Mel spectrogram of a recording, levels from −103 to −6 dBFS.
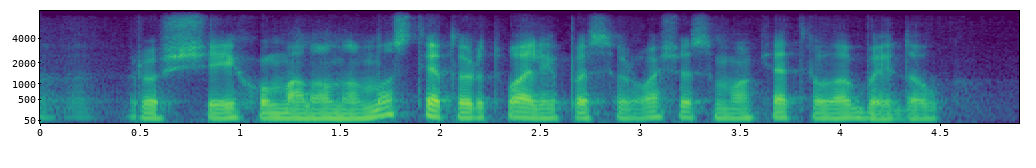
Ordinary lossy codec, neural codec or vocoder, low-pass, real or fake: Opus, 32 kbps; codec, 16 kHz, about 1 kbps, DyCAST, with the encoder's durations; 7.2 kHz; fake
